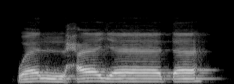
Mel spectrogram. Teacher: Ha makhrajnya tengah tekak. Jangan bunyi ha. Itu bawah. Ha. Sepitkan suara di tengah tekak.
